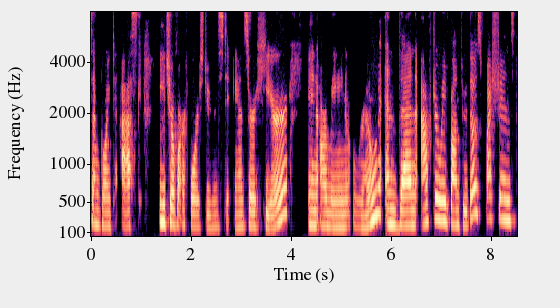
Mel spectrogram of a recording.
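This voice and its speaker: Moderating a student panel on a video call, a young woman host explains things in an organized manner. She speaks at a medium pitch, and her video call microphone picks up no room sound.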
